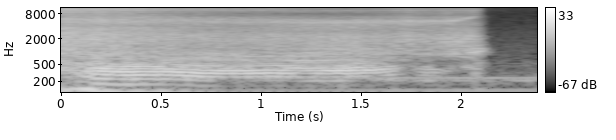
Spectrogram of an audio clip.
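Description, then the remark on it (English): The Montu inverted roller coaster roars along its track in a loud, steady mechanical rumble with a droning hum underneath, holding for about two seconds before cutting off abruptly. “That bitch be purring. Purring. I mean, that ride was something else this past weekend.”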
